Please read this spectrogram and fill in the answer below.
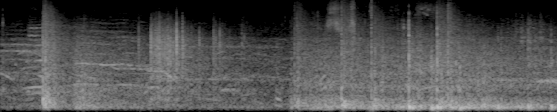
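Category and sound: sound effect, fireworks exploding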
